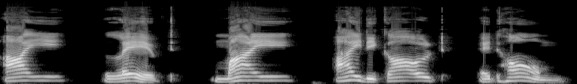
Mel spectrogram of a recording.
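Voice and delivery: drawn-out careful sentence; very slow model reading. Shown as a demonstration. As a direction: stretch each word for learners. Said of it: "very slow read".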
